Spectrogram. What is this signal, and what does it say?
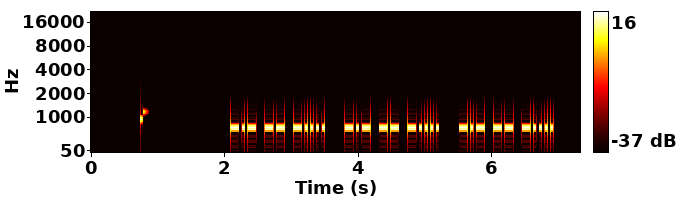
Morse code, heard as a keyed tone, about 28 wpm, 700 Hz. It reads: KM6 KM6 KM6
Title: Callsign Prefixes for Top 25 DXCC - Repeated 3x - 28wpm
